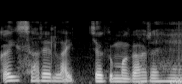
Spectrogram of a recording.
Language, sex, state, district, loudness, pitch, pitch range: Hindi, male, Karnataka, Bangalore, -17 LUFS, 145 Hz, 140-165 Hz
